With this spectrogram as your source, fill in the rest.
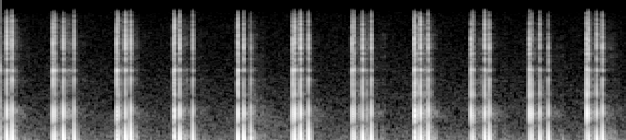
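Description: Fingernails tap and scratch the outer wall of a hollow, polished wooden bowl turned upside down over microphones. Eleven quick clusters of two or three sharp, bright clicks come at a steady pace, each with a hollow low thump underneath. Every click stops at once, with no ring between the clusters.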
